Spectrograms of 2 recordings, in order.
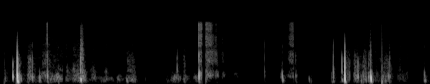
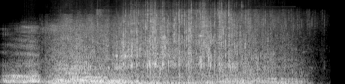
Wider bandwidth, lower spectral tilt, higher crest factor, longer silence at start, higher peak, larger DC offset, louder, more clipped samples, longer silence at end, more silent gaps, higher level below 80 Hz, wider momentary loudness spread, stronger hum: second, 7.6 kHz vs over 20 kHz; first, -6.5 dB/octave vs -4 dB/octave; first, 32 dB vs 12 dB; first, 0.15 s vs 0 s; about the same, 0 dBFS vs 0 dBFS; neither; second, -31 LUFS vs -11 LUFS; second, under 0.1% vs 0.1%; about the same, 0.4 s vs 0.35 s; first, 1.58-1.62 s, 2.53-2.58 s vs none; second, -60 dBFS vs -20 dBFS; first, 26 LU vs 10 LU; neither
